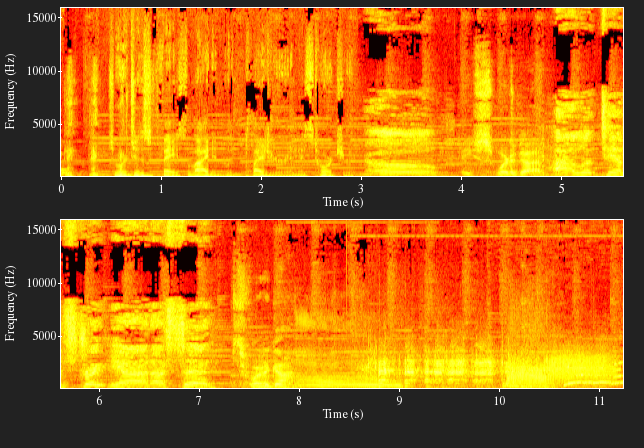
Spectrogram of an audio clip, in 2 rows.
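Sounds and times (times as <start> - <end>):
speech: 0.0 - 10.6
laughter: 7.7 - 11.2
voice imitating a farting noise with a buzzy sputtering raspberry: 8.0 - 9.0, 10.0 - 11.2.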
